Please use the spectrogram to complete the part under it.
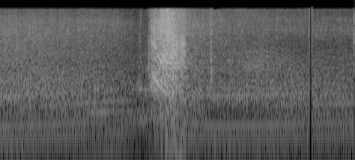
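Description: A loud crash bursts out as the car hits something.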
